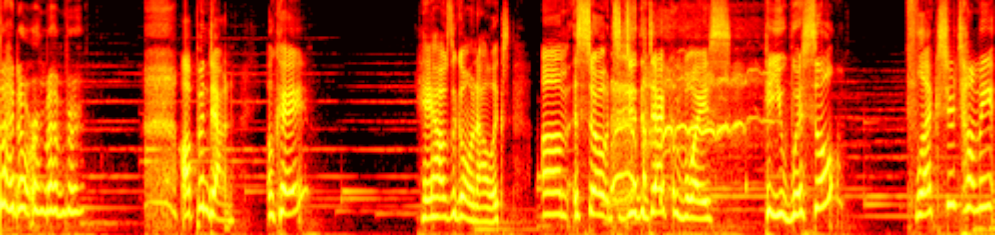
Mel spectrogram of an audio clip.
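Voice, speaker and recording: A woman's voice: sits high, fairly bright tone. A young woman streamer, giving a chatty, giggly voice lesson to her chat and swearing casually. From Canada.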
